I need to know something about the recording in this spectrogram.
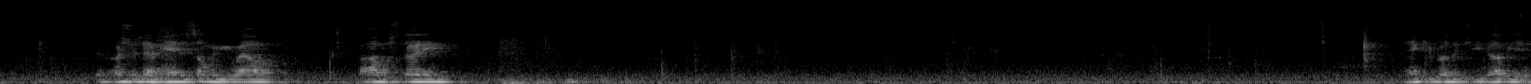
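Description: A man speaks through a microphone in a large echoing hall, pausing between phrases.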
